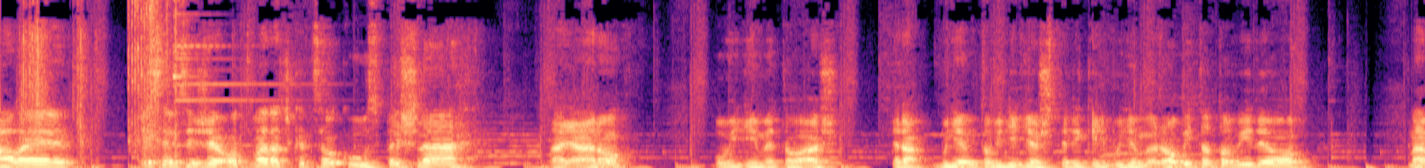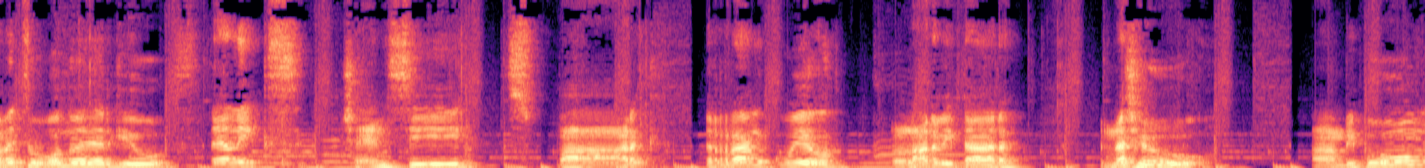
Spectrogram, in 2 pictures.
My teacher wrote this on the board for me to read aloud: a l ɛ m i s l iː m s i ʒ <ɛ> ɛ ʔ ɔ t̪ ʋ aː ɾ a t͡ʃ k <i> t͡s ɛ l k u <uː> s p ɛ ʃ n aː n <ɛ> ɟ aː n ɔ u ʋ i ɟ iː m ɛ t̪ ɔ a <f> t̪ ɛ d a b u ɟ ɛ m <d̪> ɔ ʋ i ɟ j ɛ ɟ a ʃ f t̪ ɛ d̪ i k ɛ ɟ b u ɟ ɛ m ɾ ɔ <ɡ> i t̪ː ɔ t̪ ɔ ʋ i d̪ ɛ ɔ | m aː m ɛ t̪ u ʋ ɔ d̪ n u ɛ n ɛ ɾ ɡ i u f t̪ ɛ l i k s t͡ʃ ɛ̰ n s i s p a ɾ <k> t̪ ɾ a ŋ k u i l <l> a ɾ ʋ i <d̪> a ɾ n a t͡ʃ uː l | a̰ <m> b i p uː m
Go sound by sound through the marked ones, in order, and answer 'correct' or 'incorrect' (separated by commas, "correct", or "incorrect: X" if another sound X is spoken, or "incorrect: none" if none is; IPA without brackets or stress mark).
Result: correct, incorrect: a, correct, incorrect: a, incorrect: ʃ, incorrect: t̪, incorrect: b, correct, correct, incorrect: t̪, correct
